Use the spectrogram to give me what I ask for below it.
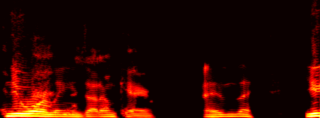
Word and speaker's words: New Orleans: Is every time I say New Orleans, and they're like, "Don't pronounce it like that," and I'm like, "Why?" They're like, "It's Nolans," and I'm like, "It's not. It's New Orleans.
